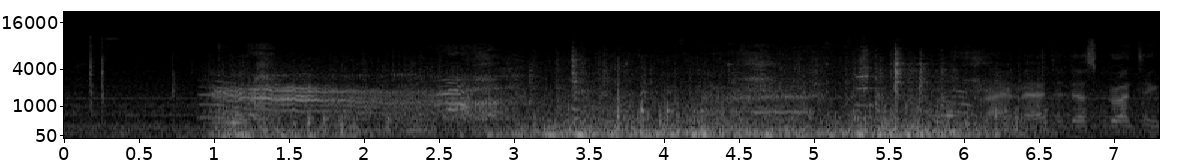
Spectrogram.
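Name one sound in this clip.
A heavy metal cart rolls with a loud rumble.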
